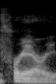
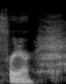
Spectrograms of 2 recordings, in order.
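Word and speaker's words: Freire: I I I always get his name wrong, but I think it's Friier. It might be Frieri, but I think it's Friier.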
